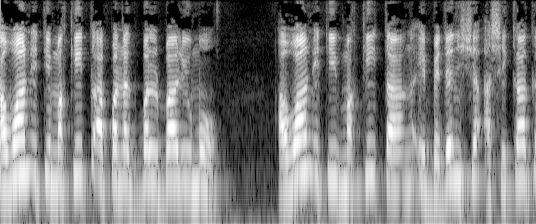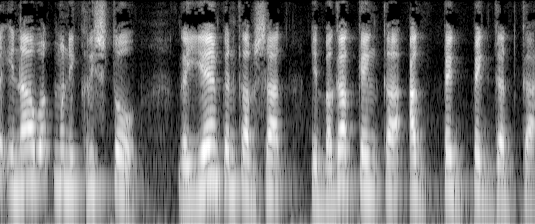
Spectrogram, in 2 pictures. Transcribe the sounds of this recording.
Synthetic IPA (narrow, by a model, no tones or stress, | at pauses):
ʔawanɪt̪imakiːt̪aʔːpanaɡ̚balbaːljumoʔɐwanɪt̪imakiːt̪aŋaʔɛbɪd̪ɛnʃjaʔasikakaʔɪnaːwat̪̚monikɾist̪o | ɡɐjɛmkankabsat̪̚ibaɡakːɛŋkaʔaɡ̚pɛɡ̚pɛɡ̚ːad̪̚ka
